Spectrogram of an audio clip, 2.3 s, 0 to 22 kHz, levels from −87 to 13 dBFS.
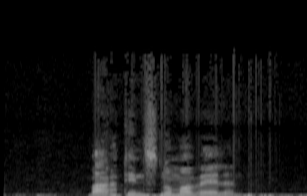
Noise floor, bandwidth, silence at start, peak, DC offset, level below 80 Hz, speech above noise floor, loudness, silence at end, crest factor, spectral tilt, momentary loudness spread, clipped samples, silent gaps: -54 dBFS; 16.5 kHz; 0.1 s; -14 dBFS; under 0.1%; -46 dBFS; 21 dB; -34 LUFS; 0 s; 20 dB; -4.5 dB/octave; 16 LU; under 0.1%; none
